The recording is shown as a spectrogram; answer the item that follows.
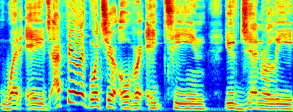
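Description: Speaking at a moderate pace, a man uses a medium pitch and ordinary pitch variation. His tone is animated. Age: 20s. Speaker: podcast host. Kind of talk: casual chat. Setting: studio.

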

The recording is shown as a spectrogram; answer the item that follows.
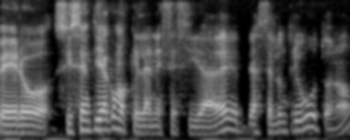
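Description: Here a man speaks with a Venezuelan accent. His pace is moderate. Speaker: musician. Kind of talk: casual chat.

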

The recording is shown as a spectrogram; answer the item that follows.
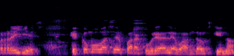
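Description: The voice belongs to a man with a medium pitch. He delivers his words in a monotone, flat intonation. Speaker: football panelist. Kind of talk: casual chat.

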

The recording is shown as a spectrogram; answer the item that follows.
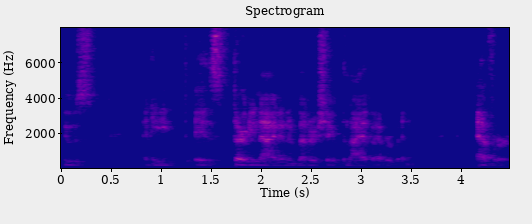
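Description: A man talks with an American accent. He keeps a moderate pace. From US South. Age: 30s. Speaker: army veteran, restaurant manager. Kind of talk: casual chat.

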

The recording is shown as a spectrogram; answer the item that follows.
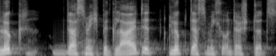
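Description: A man with lively intonation, dry and close with no echo, in a very clean recording with a silent background. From Germany. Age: 50s. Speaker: podcast host. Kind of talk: personal storytelling monologue.

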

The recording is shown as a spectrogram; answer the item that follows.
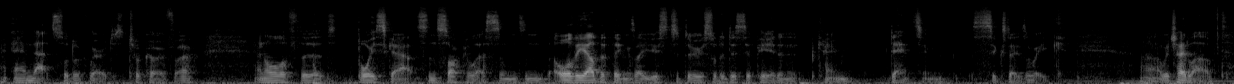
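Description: A man with a very deep, low pitch and an American accent, vocal fry, ordinary pitch variation, a moderate pace and audible room echo. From Queensland, Australia (Gold Coast). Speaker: Broadway performer and choreographer. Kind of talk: interview conversation. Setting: studio, in person.

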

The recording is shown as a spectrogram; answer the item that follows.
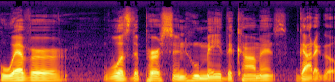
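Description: With an American accent and an unremarkable speaking voice, a man talks at a moderate pace in a fairly low pitch, recorded dry and close with no echo. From South Carolina Lowcountry (Pineville, Berkeley County). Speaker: hip hop artist. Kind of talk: casual interview on community radio. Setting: radio studio, broadcasting live from a food court venue.

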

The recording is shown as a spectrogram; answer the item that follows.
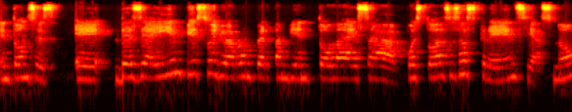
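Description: A woman speaks at a fairly slow pace with hardly any pauses, her high voice keeping fairly even intonation and very even loudness. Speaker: life coach and spiritual author. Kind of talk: interview testimony.

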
